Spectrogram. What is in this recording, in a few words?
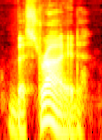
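"bestride", American English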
